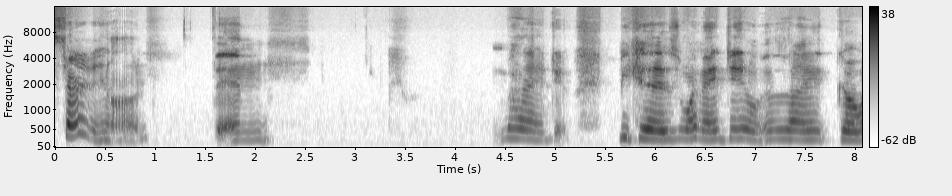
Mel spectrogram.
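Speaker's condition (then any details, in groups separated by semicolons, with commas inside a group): Cerebral palsy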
